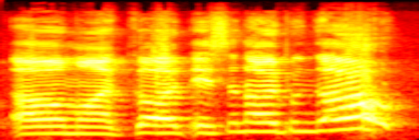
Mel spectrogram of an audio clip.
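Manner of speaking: high, loud, rising excitement; excited alarm. Real, not acted. Fan spotting an open goal live, rising excited shout. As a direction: build to a high shout at the chance.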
